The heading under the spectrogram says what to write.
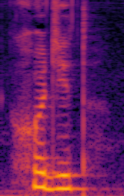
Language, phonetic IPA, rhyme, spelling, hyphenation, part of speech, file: Czech, [ˈxoɟɪt], -oɟɪt, chodit, cho‧dit, verb, Cs-chodit.ogg
- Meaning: 1. iterative of jít 2. to go (repeatedly) 3. to walk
